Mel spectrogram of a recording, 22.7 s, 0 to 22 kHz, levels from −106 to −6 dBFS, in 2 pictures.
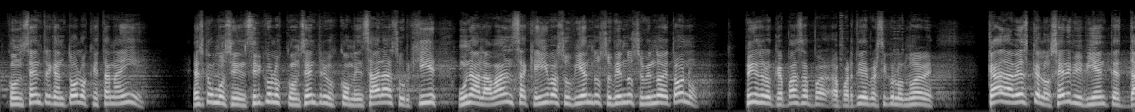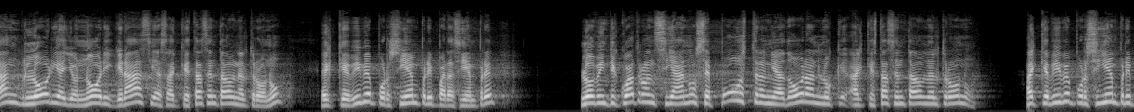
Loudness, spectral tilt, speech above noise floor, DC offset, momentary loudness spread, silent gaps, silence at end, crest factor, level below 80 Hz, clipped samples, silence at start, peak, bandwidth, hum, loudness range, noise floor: -31 LUFS; -4 dB/octave; over 59 dB; under 0.1%; 6 LU; none; 0 s; 20 dB; -84 dBFS; under 0.1%; 0 s; -10 dBFS; 14.5 kHz; none; 3 LU; under -90 dBFS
